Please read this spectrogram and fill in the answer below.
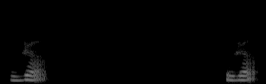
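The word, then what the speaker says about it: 日: about the sunny and in Chinese it is pronounced as row row and it is written in this chapter so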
